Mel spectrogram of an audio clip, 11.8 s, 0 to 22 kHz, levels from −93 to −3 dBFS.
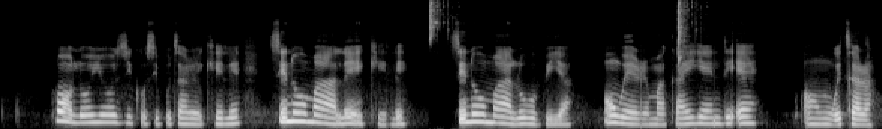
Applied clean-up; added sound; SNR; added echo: neural mask model Resemble Enhance denoiser.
